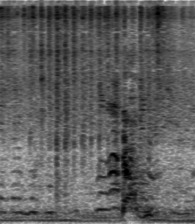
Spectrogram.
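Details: A Rottweiler, hyper after a bath, lets out one sharp, gruff bark with a brief harmonic yelp at its peak, while quiet human talking runs underneath before and after.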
